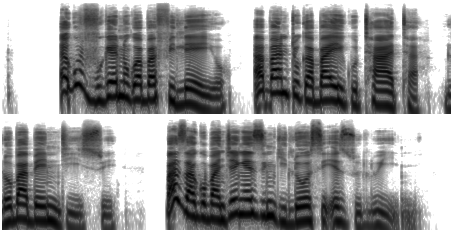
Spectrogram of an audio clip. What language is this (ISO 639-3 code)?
nde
